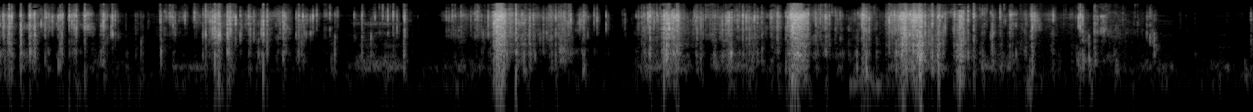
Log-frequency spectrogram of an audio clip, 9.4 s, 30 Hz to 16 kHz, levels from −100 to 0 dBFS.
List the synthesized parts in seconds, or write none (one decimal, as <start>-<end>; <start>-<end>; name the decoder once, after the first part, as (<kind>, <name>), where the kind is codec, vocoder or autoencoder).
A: none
